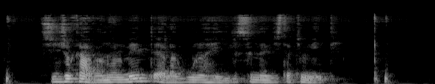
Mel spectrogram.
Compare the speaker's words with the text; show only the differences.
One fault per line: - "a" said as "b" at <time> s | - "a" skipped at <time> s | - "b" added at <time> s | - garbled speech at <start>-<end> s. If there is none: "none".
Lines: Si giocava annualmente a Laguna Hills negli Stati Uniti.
none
